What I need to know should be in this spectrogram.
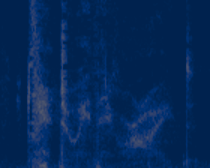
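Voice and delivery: quick hushed whisper of a lie; devil's whisper. Acted. The devil whispering into the ear, fast and hushed. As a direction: hiss the lie softly and fast. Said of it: "the lies he whispers in your ear".

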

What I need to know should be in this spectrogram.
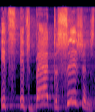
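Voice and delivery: fiery preacher, high and loud; preaching. Acted. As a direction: preach it hard from the pulpit. Preaching at full force.

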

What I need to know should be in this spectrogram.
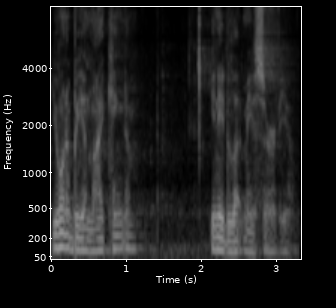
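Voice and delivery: low, hushed explanation; Jesus, quietly firm. Acted. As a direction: say it very softly and gravely. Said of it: "What's Jesus saying?".

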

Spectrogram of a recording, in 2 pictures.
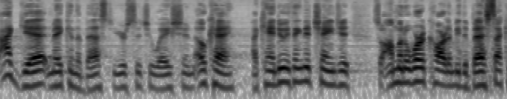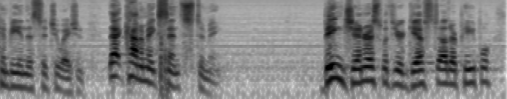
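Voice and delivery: normal talking voice

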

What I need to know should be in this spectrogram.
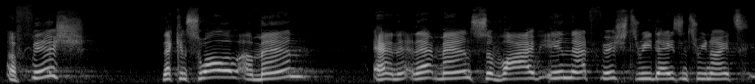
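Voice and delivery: high, slow disbelief; incredulous. Real, not acted. Preacher voices the doubters' disbelief, high and slow. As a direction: ask it as if it's absurd. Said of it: "let's get serious now".

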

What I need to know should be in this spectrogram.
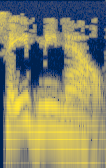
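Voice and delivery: "Save me now" drawn out slowly; solemn slow plea "Save me now"; slow, weighted "Save me now". Shown as a demonstration. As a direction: lean on "Save" and stretch each word. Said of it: "the word actually means".

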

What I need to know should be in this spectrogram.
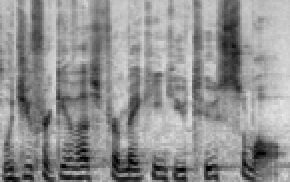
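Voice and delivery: soft, reverent praying with long pauses; quiet, pleading pastoral prayer; hushed prayer. Real, not acted. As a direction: speak intimately to God, nearly whispering at times. Leads the congregation in prayer.

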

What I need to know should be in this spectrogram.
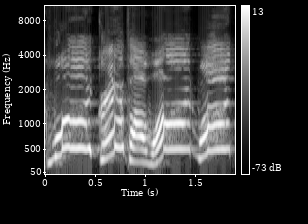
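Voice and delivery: put-on high, loud disbelieving kids; shocked grandkids. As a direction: cry out like astonished grandchildren. Grandkids reacting to shocking story.

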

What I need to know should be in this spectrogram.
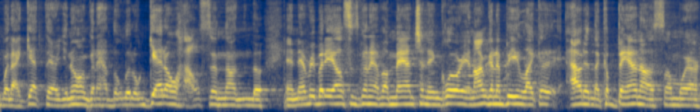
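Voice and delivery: fast, rushed complaining; hammed-up worried believer, laughing at the end; mock worry. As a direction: rattle off the fear of a small house.

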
